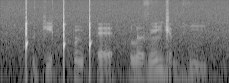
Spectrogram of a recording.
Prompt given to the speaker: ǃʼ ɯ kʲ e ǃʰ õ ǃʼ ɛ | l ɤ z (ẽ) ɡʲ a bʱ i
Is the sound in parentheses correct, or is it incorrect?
correct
